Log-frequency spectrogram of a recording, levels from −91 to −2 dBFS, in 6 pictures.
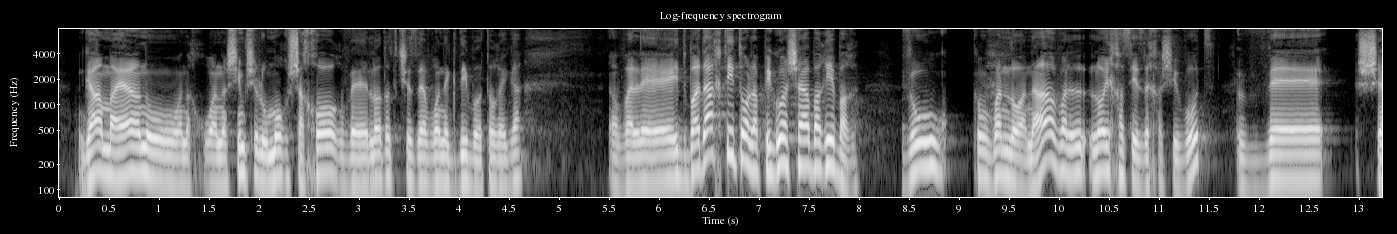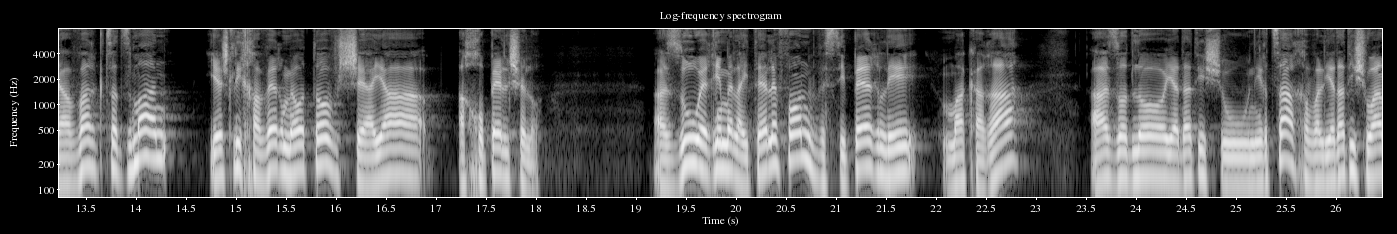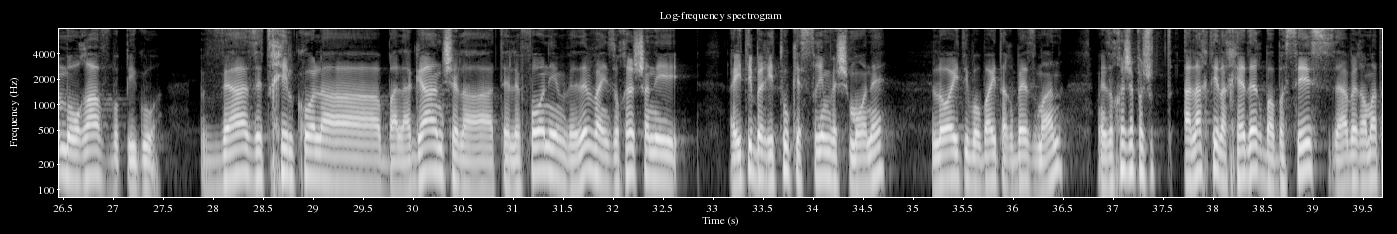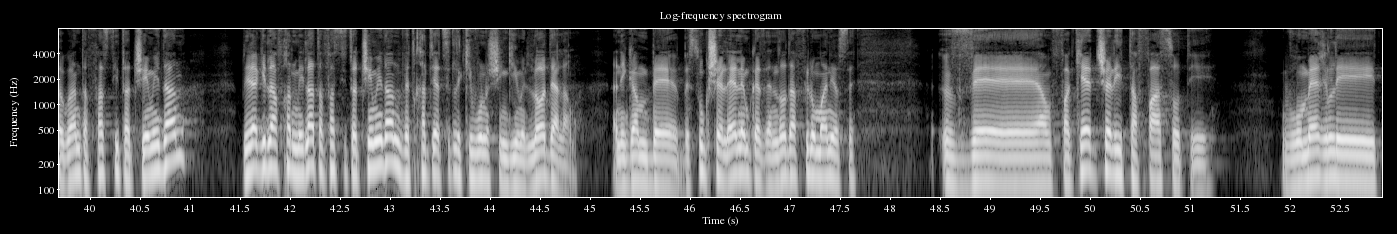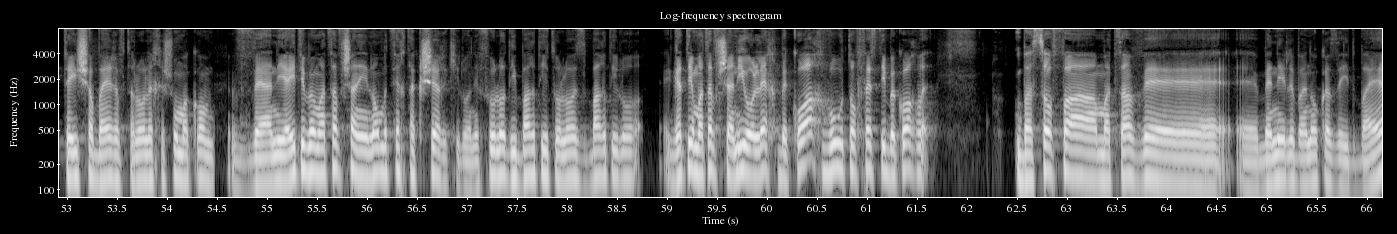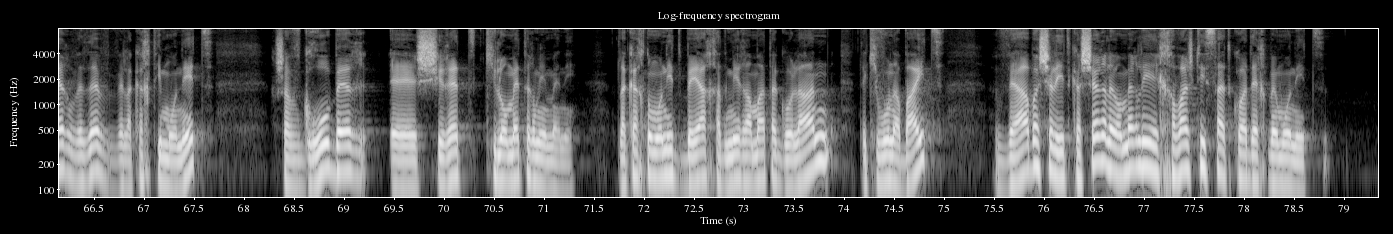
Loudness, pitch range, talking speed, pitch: -16 LUFS, 120-160 Hz, 150 wpm, 135 Hz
